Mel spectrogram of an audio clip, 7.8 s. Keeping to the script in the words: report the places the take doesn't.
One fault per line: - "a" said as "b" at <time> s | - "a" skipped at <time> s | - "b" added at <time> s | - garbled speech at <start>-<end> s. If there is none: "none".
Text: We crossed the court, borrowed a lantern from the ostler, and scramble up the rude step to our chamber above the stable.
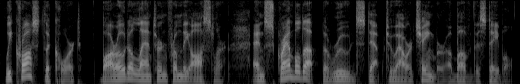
- "scramble" said as "scrambled" at 4.0 s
